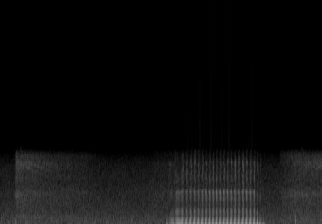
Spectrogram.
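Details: Sleeping dog snoring: quiet room noise, then a single loud, buzzing, rattling snore lasting about two seconds, fading back to quiet.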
